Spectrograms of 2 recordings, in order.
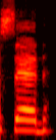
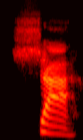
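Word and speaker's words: siya: But the si y combination that makes a sh sound.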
